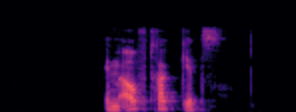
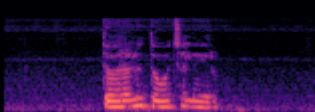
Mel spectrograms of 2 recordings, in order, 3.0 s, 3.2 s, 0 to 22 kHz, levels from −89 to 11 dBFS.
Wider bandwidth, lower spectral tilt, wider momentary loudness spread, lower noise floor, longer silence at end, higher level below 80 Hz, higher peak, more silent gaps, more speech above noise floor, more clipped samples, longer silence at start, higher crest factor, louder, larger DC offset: second, 8.2 kHz vs 11.5 kHz; about the same, -5.5 dB/octave vs -6.5 dB/octave; first, 16 LU vs 10 LU; first, under -90 dBFS vs -56 dBFS; about the same, 0.8 s vs 0.75 s; second, -74 dBFS vs -66 dBFS; about the same, -8 dBFS vs -8 dBFS; neither; first, over 62 dB vs 35 dB; neither; about the same, 1.05 s vs 1 s; first, 24 dB vs 18 dB; second, -29 LUFS vs -22 LUFS; neither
